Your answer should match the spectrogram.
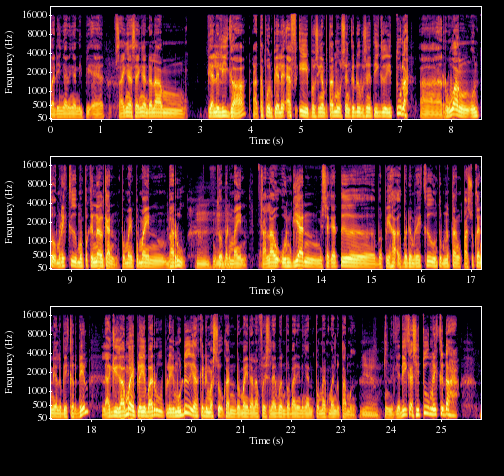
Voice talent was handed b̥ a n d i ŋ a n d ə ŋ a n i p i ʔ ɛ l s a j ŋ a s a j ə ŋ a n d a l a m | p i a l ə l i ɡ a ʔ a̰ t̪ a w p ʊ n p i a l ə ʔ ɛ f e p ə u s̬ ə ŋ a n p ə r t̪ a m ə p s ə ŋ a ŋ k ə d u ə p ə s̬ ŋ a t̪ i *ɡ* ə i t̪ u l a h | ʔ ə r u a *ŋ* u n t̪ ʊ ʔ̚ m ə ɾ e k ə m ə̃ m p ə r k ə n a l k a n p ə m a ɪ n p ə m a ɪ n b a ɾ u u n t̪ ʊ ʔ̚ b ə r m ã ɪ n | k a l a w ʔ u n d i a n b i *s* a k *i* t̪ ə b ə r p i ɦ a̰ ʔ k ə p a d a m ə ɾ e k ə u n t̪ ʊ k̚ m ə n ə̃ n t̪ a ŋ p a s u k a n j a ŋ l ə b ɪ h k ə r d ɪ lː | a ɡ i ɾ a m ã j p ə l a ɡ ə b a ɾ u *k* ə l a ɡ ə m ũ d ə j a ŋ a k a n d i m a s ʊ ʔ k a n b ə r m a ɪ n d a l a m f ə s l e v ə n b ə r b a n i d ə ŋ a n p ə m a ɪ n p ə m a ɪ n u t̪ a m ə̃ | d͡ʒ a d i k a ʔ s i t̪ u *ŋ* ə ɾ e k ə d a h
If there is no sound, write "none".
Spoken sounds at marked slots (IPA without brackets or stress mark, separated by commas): ɡ, ŋ, s, a, p, m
